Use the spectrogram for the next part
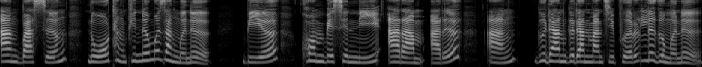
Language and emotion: Bodo, happy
